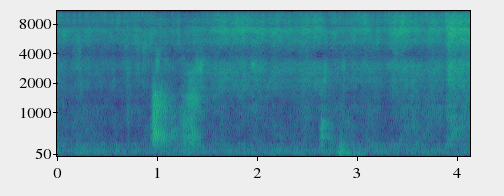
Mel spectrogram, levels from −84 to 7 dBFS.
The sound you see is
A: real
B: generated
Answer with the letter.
B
